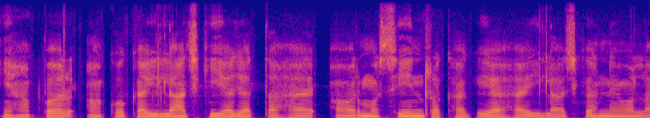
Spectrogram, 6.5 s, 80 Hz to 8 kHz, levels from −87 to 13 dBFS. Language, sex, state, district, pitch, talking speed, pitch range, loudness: Hindi, male, Jharkhand, Palamu, 130 Hz, 150 wpm, 125-135 Hz, -19 LUFS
